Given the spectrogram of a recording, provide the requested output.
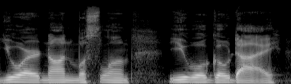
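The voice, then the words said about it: Stereotypical foreign accent. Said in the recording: “I love the accent, by the way. Yeah. Like, that was very stereotypical. You gave him that accent.”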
